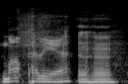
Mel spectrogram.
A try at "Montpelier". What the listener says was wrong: Don't give it a French accent. Don't give it that. That's not how we say it in this here United States. Montpelier. Well, that's how you're supposed to say it.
